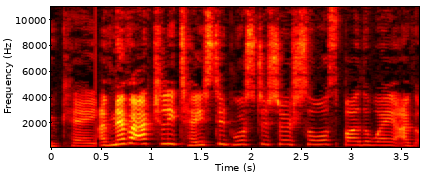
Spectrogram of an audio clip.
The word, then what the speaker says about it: Worcestershire: but it is pronounced Worcestershire. Worcestershire. And the ending is pronounced sure, not shire.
